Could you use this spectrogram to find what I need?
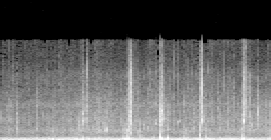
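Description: A fire crackles in a barrel.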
